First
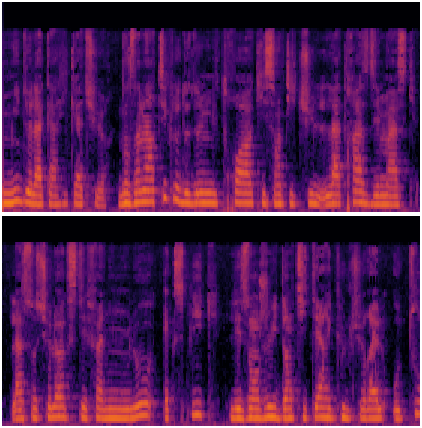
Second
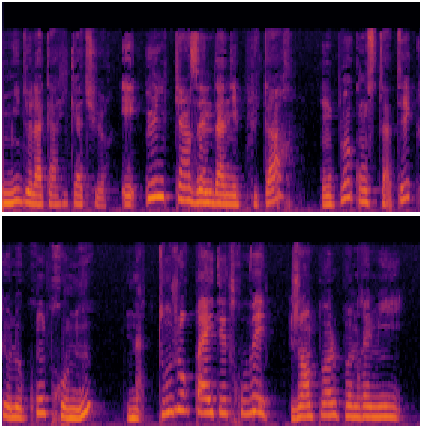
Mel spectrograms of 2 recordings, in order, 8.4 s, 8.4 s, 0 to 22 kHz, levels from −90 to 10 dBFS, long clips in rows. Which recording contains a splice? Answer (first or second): first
